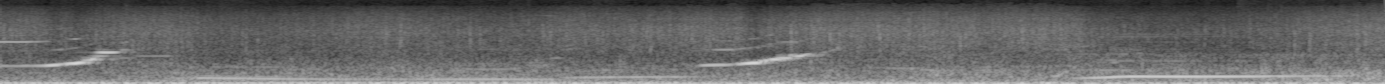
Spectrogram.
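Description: Whale vocalizing underwater: a few rising tonal upsweeps alternate with long, low, drawn-out moans that bend slightly in pitch, all over a steady rumble of ocean noise.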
